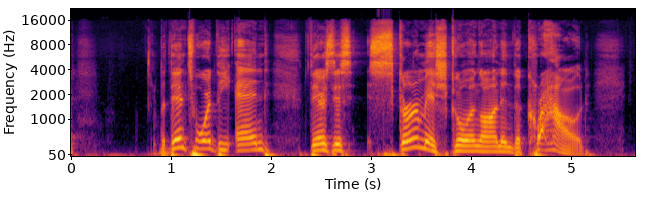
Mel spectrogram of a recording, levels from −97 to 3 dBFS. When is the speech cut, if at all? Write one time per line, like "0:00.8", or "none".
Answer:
none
